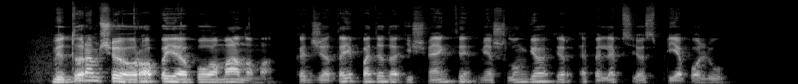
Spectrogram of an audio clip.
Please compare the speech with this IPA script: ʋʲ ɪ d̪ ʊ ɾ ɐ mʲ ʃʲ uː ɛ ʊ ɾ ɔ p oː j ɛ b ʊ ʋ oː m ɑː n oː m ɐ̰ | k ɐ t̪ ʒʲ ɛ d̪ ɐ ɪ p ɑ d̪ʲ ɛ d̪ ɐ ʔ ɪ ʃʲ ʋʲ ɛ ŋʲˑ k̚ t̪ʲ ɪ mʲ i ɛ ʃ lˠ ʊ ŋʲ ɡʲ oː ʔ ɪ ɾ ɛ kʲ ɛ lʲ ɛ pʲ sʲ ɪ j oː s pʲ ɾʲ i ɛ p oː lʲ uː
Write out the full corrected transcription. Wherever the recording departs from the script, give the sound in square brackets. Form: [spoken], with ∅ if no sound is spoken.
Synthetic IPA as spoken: ʋʲ ɪ d̪ ʊ ɾ ɐ mʲ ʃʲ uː ɛ ʊ ɾ ɔ p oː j ɛ b ʊ ʋ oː m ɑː n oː m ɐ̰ | k ɐ t̪ ʒʲ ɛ d̪ ɐ ɪ p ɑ d̪ʲ ɛ d̪ ɐ ʔ ɪ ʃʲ ʋʲ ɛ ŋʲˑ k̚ t̪ʲ ɪ mʲ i ɛ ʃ lˠ ʊ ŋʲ ɡʲ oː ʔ ɪ ɾ ɛ [pʲ] ɛ lʲ ɛ pʲ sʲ ɪ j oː s pʲ ɾʲ i ɛ p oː lʲ uː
